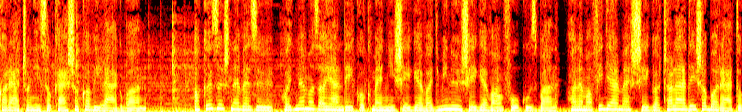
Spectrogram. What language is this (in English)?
Hungarian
